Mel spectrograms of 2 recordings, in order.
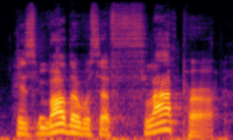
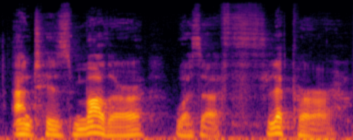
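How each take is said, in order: First: "flapper" said with the a of flap; mother was a "flapper", the a open and clear; "flapper" with the a vowel of cat; corrected word flapper. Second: "flipper" said with a short i vowel, like the dolphin; mother was a "flipper", the i in flip clear; wrong word flipper. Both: Acted. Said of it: "you mean flapper".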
